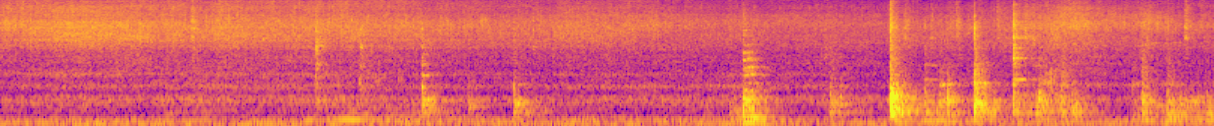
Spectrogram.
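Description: Soaked rice being stirred into a hot pot for coconut milk rice, a continuous sizzle and hiss with repeated scraping spoon strokes growing more pronounced toward the end.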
